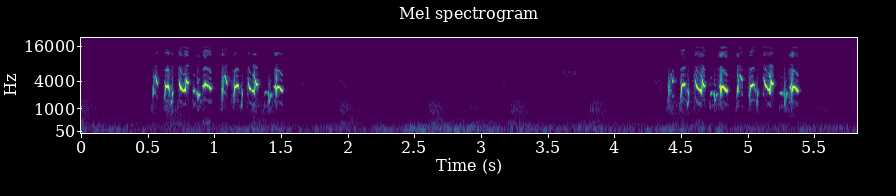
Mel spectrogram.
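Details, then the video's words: Bulbul singing strongly, meant to set mute birds singing and draw other bulbuls in for trapping: a one-second run of quick bubbly notes, a silent gap of about three seconds, then a matching run. "اصوات بلابل تغريد بلبل قوي ينطق الاخرس كذلك للصيد البلابل الاخرى يجيب البلابل البعيده"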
